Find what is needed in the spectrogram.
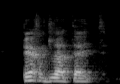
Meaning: to lose one's head, to take leave of one's senses, to lose one's mind
- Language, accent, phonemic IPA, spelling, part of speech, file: French, Canada, /pɛʁ.dʁə la tɛt/, perdre la tête, verb, LL-Q150 (fra)-perdre la tête.wav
